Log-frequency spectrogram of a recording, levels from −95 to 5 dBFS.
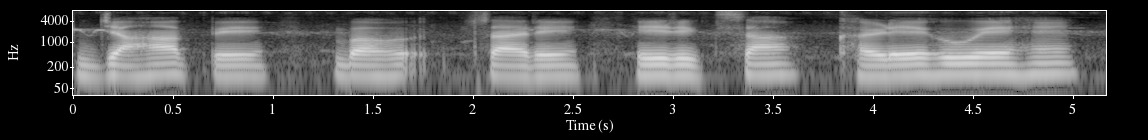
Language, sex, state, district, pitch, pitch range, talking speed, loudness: Hindi, male, Uttar Pradesh, Lucknow, 120 Hz, 115-125 Hz, 105 wpm, -17 LUFS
